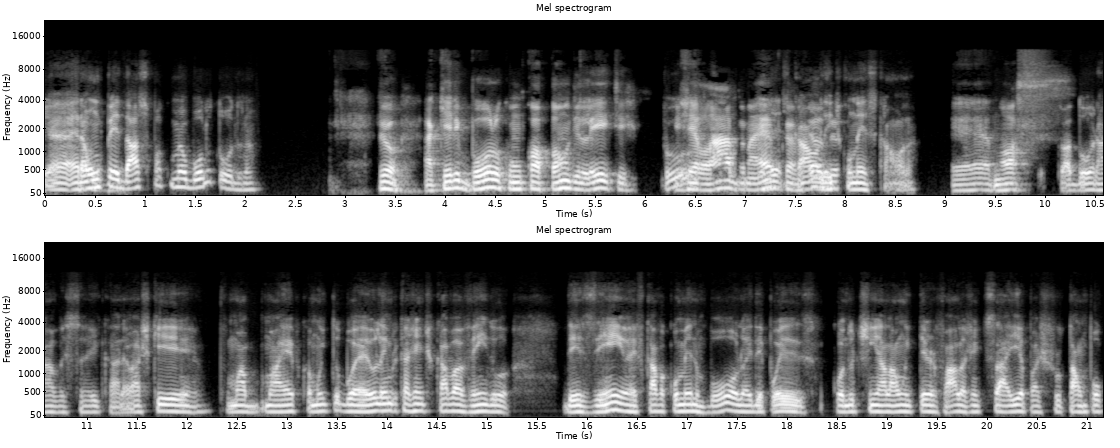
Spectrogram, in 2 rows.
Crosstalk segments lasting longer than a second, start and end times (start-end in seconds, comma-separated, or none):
6.3-8.0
